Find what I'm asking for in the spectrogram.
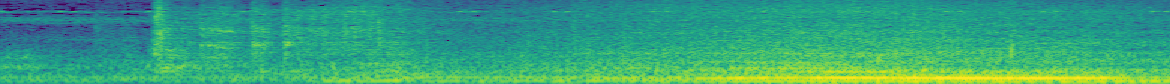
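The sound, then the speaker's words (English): A station wagon starts and backs out of a driveway: faint clicks come first, then a low engine hum that swells and holds steady, quiet overall. “She climbs into the station wagon and backs out of the drive.”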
